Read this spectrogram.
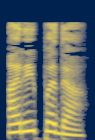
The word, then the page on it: ಅರೆಪಾದ: Kannada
